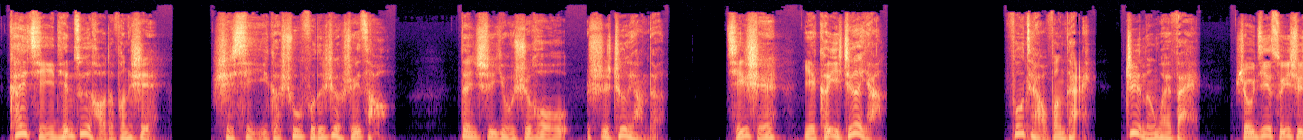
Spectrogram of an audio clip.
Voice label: 男 广告 调皮感, 暖声; 方太

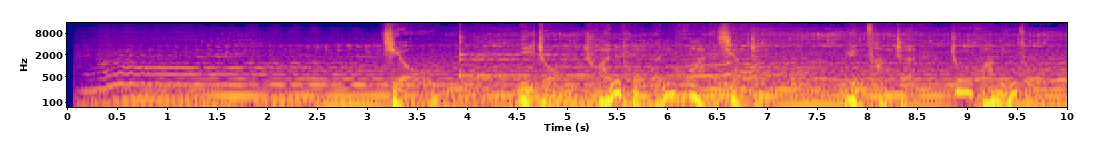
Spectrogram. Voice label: 抒情舒缓类; 酒

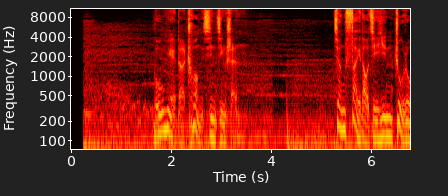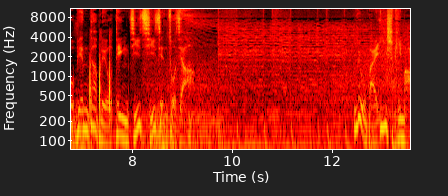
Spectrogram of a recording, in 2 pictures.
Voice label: 男 汽车广告; 新BMW; 7系旗舰M760Li xDrive

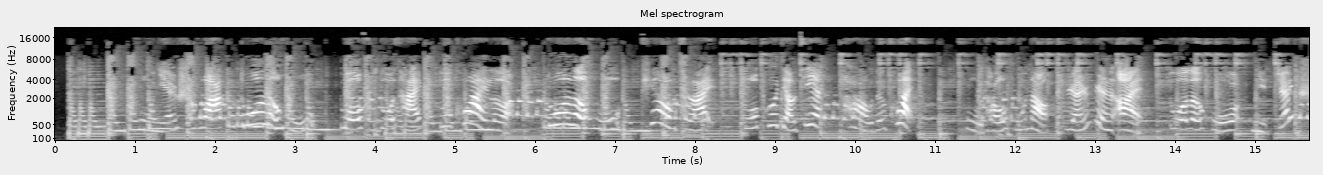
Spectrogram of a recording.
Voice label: 童声, 国语女声配音; 多乐虎

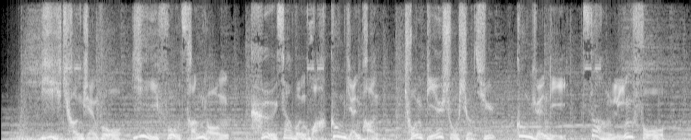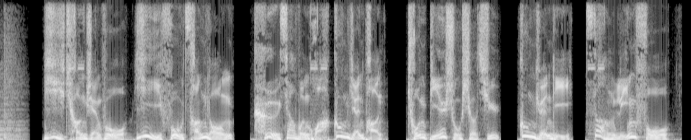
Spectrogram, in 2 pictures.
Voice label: 男 广告 磁性有力; 公园里·藏珑府

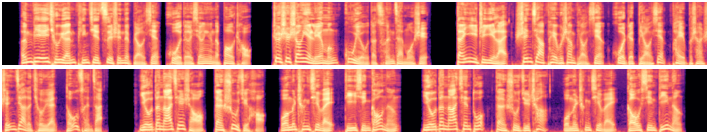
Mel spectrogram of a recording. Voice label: 解说; NBA

